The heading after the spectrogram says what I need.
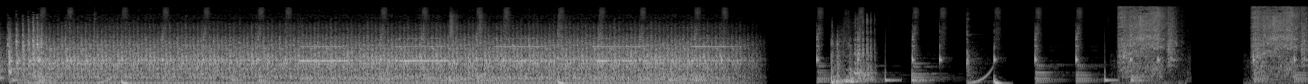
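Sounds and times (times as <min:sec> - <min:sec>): engine idling: 0:00.0 - 0:07.7.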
